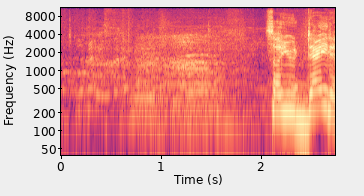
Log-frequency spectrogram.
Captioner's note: audience sighs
